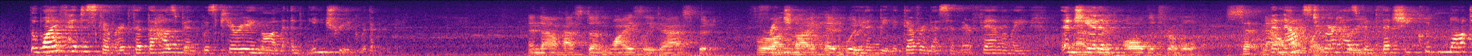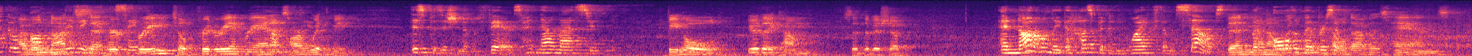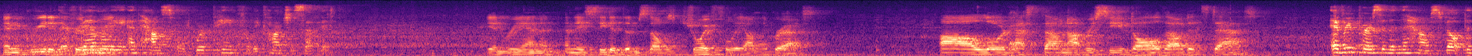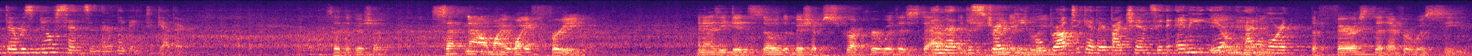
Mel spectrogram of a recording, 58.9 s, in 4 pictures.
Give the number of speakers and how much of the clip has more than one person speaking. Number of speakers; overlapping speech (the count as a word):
two, about 15%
